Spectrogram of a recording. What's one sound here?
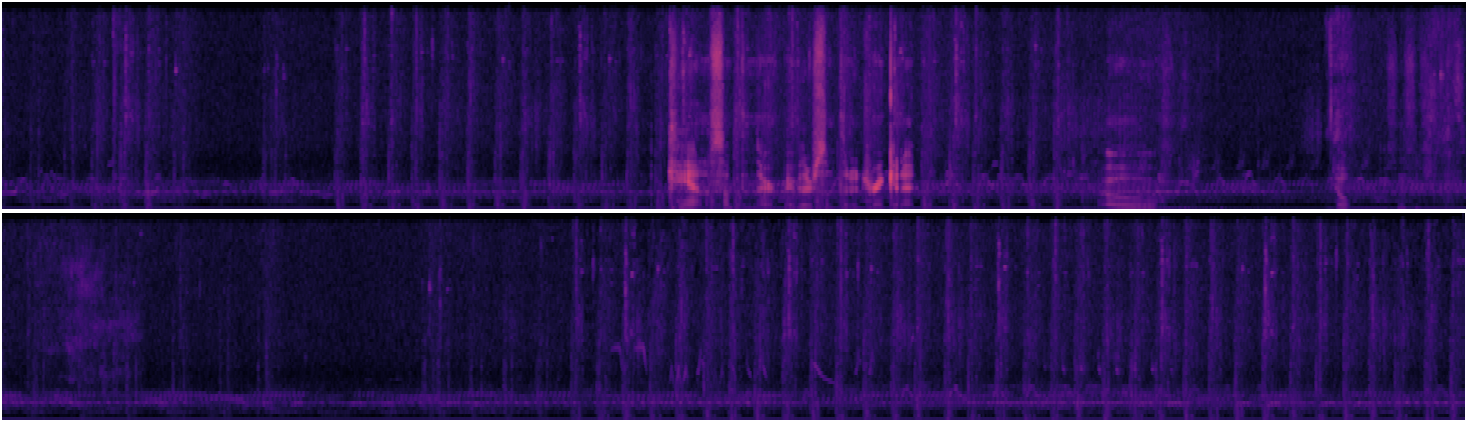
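Footsteps patter steadily through rustling grass.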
